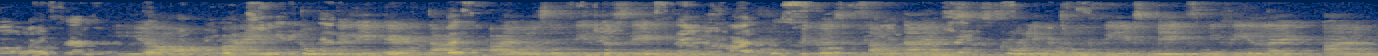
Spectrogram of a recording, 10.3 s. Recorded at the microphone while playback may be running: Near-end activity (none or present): present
